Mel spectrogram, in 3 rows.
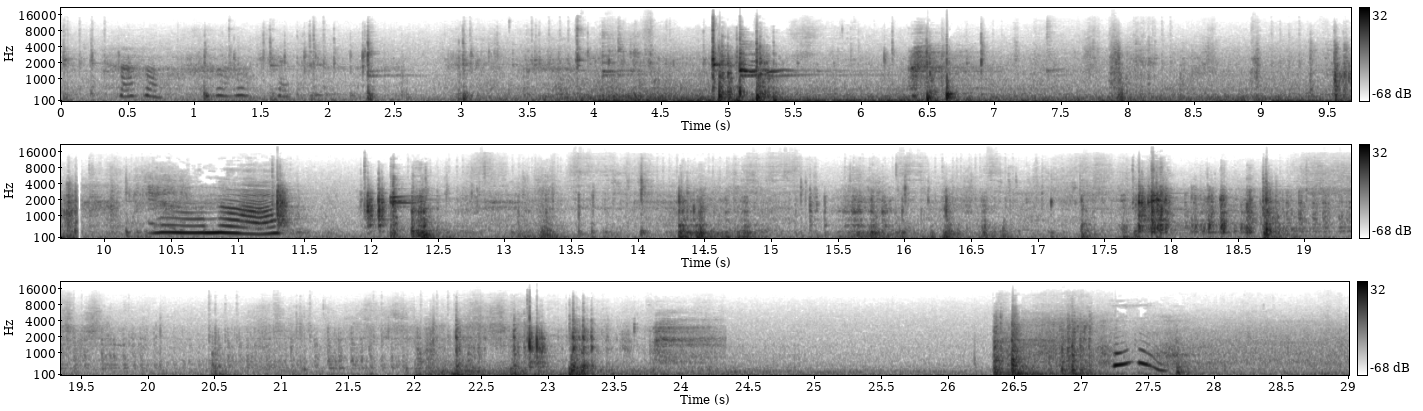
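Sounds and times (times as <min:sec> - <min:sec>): knocks and clatter of objects: 0:00.0 - 0:10.5, 0:11.2 - 0:23.9
rustling of handled objects: 0:00.0 - 0:24.4.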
